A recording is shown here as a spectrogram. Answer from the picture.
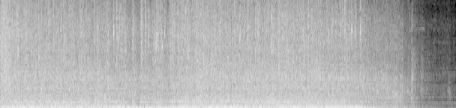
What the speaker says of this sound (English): now we'll start the engine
